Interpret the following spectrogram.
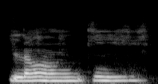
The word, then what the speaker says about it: longitudinal: So first off, let's break longitudinal. So this is the last syllable, the penultimate syllable, and the anti-penultimate syllable. So we write our TU in caps to show that that is where the stress lies.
